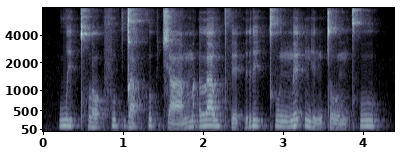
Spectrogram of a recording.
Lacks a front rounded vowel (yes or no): yes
